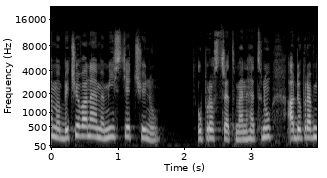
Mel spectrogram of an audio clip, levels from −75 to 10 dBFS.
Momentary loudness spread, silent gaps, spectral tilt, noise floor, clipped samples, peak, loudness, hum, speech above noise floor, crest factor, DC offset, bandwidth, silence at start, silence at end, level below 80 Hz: 6 LU; none; -4 dB/octave; -60 dBFS; under 0.1%; 0 dBFS; -20 LUFS; none; 40 dB; 20 dB; under 0.1%; 13 kHz; 0 s; 0 s; -66 dBFS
